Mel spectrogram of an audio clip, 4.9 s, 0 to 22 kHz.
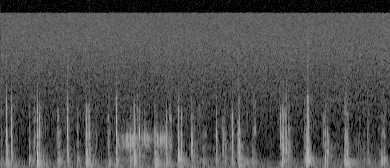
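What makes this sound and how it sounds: Fingertips cup, press and rub the small, solid, white soft silicone ear of a 3Dio binaural microphone. The result is a quick, uneven run of close, muffled thumps and soft scuffing rubs, heavy in the low end with nothing bright on top.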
